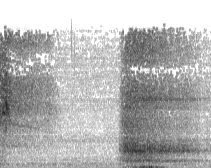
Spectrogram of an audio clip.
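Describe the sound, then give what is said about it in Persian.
A deep breath drawn in during a calming exercise for exam stress: after a quiet, hissy lull, a long airy rush of inhaled air lasting about two seconds. “اولین راهکار اینه که نفس عمیق بکشی. به قول معروف، دم عمیق،”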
